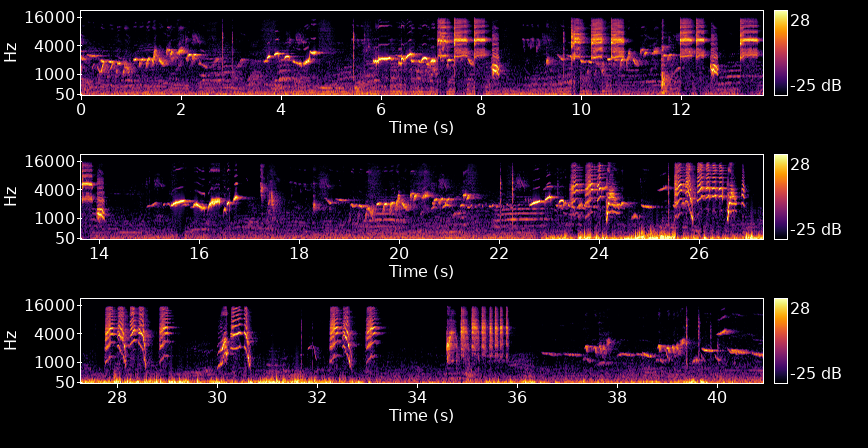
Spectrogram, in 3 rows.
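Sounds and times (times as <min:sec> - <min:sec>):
bird singing whistles and trills: 0:05.8 - 0:14.2, 0:14.9 - 0:27.0, 0:27.8 - 0:29.3, 0:34.6 - 0:40.9
low rumbling noise: 0:19.9 - 0:40.9.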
